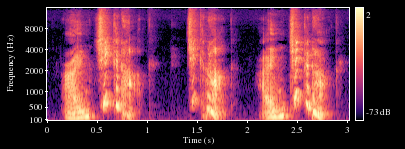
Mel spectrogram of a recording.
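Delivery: quick, soft, swooping sing-song parrot voice. Imitating a green cheek conure's usual phrase, in Chicken Hawk's high parrot voice. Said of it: "in a really high-pitched voice".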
